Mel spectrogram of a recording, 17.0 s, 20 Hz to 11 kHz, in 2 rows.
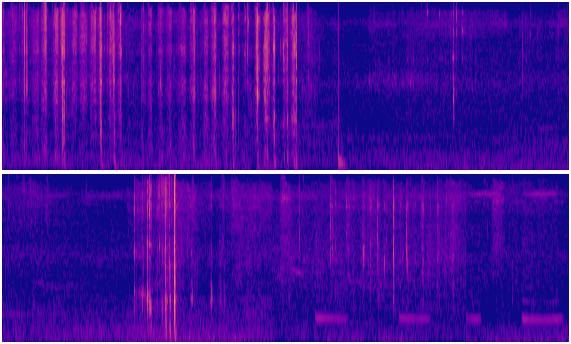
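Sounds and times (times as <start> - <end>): sharp crunching cracks: 10.5 - 11.9.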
